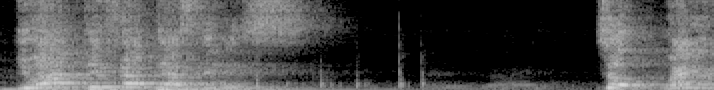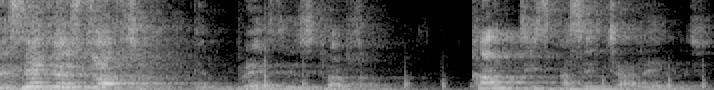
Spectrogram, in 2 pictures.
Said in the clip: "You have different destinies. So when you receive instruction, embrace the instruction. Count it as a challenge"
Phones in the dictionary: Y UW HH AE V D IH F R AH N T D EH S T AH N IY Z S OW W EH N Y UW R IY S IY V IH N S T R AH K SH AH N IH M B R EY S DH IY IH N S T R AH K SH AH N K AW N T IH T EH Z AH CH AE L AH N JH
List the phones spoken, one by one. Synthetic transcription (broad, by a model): Y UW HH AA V D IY F R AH N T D EH S T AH N IY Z S OW W EH N Y UW R IY S IY V IH N S T R AH K SH AH N IH M B R EY S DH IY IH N S T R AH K SH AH N K AW N T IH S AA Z AH CH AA L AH N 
